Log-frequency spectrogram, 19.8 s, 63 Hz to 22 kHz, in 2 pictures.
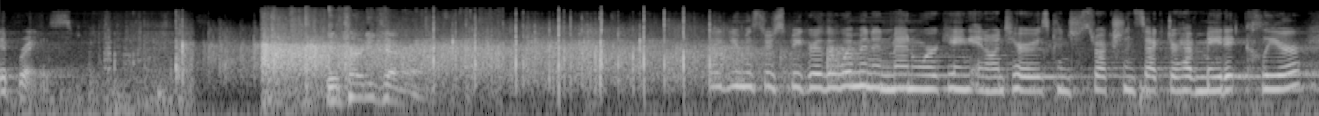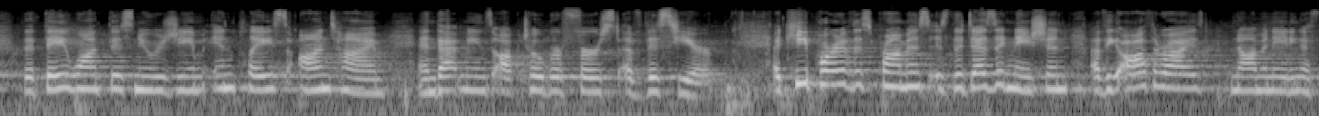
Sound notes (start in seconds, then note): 4.3 applause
